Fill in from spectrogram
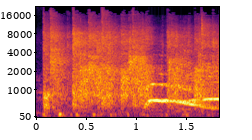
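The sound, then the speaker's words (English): A crowd applauds for an entry called Musk.exe with dense, steady clapping that fills the whole clip. Partway through, a thin whistle slides down in pitch. “Oh, that's great, you still have energy to clap.”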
